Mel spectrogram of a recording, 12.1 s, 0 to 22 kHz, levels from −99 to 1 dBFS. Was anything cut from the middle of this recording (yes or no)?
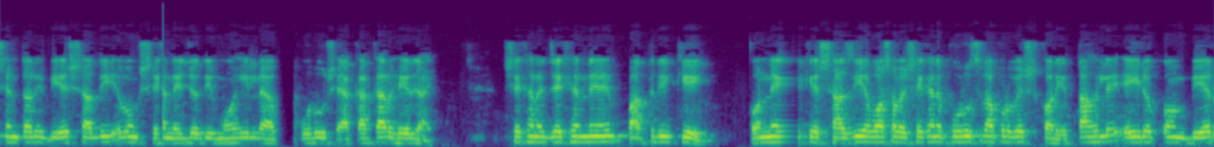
yes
